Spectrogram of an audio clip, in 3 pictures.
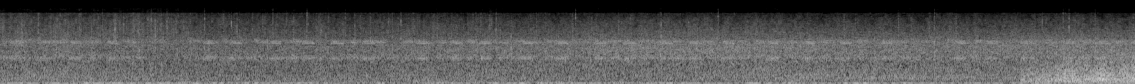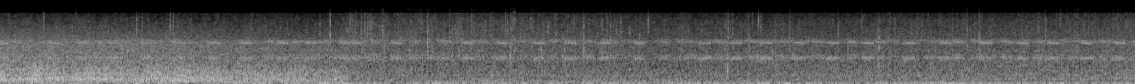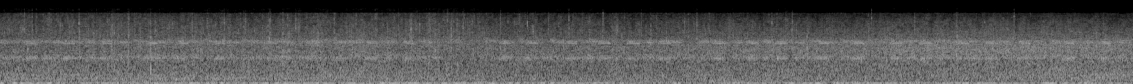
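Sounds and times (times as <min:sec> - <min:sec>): heavy rain falling: 0:00.0 - 0:34.0
thunder rumble: 0:07.5 - 0:34.0.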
